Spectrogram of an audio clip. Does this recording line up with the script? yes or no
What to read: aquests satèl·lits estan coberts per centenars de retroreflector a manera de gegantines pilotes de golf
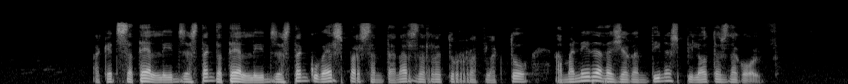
no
